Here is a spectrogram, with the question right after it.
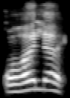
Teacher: قوف موٹا پڑھا جائے گا، قو 2 حرکات پڑھا جائے گا کیونکہ اس کے ساتھ الف مدہ ہے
